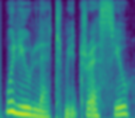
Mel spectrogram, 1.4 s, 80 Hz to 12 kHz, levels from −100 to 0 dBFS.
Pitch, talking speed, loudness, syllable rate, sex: 185 Hz, 265 wpm, -17 LUFS, 4.8 syllables/s, female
